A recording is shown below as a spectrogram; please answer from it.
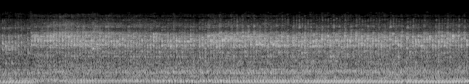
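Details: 1939 Farmall H tractor after tune-up (new plugs and wires, timing redone, new gas), previously missing: steady low exhaust beat at idle about three pulses a second, no stumbles; running cleanly.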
